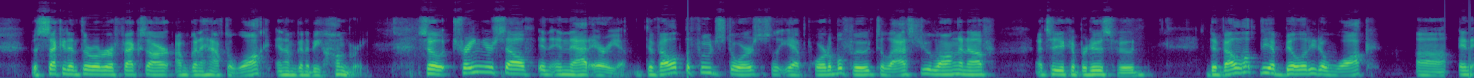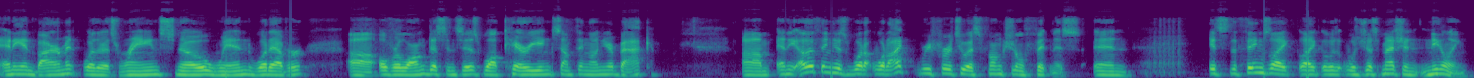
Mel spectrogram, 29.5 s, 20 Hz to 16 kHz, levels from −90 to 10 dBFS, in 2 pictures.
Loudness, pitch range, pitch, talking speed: -21 LUFS, 135-160 Hz, 145 Hz, 200 wpm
